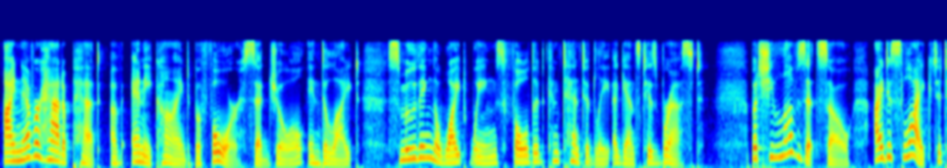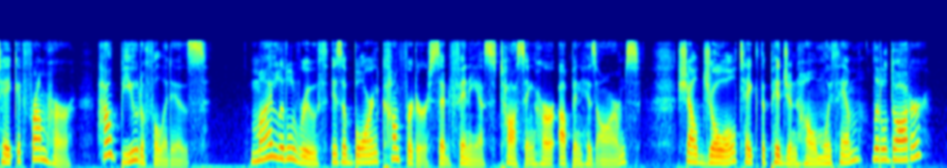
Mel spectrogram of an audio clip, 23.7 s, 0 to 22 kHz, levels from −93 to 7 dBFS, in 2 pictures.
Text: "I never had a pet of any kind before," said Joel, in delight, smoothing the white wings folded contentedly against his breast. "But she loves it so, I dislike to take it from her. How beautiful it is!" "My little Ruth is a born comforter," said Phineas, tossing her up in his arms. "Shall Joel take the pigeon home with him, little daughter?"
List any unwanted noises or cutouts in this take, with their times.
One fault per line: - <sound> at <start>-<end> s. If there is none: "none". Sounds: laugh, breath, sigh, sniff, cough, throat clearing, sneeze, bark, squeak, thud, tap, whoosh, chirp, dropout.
none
